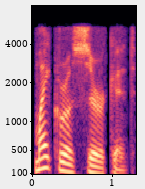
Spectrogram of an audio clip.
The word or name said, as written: microcircuit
